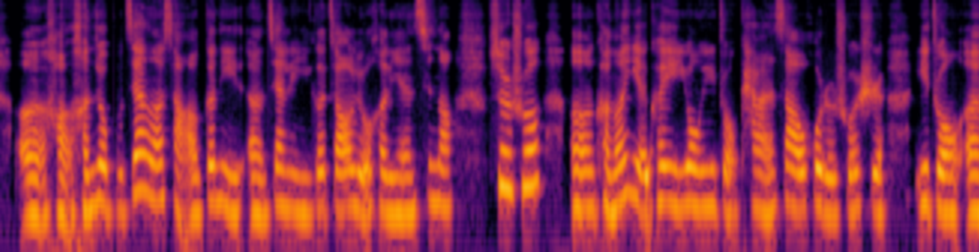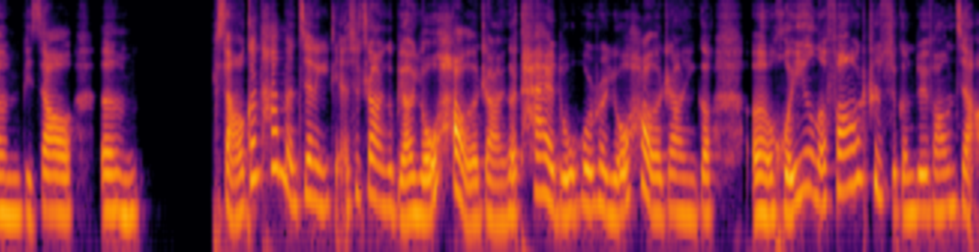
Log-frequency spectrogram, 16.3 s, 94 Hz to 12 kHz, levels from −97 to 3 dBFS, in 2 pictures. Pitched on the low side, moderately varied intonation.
No: high, 215 Hz; average, 3.2 semitones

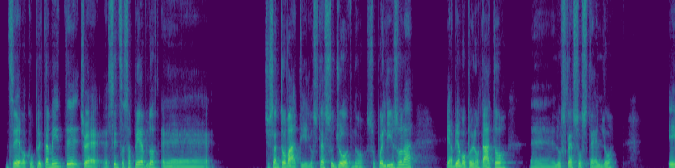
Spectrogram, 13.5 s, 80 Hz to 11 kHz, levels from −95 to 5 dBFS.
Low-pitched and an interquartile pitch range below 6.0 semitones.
No: low, 130 Hz; wide, 6.6 semitones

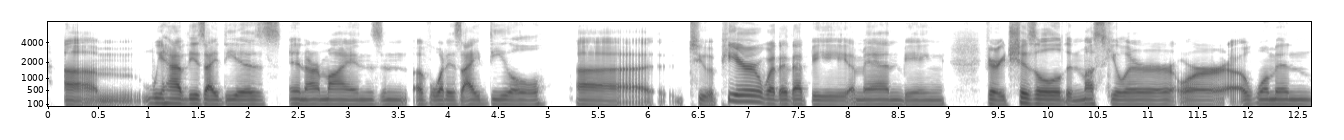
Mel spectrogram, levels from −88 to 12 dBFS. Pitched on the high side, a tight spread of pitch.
No: low, 105 Hz; narrow, 1.1 semitones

